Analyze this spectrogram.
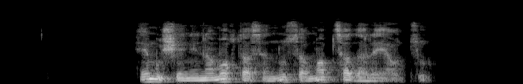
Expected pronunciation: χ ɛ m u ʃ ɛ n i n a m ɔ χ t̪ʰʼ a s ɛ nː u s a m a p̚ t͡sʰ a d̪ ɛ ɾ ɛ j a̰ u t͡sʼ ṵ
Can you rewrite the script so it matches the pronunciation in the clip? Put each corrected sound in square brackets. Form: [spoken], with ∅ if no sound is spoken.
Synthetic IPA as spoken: [h] ɛ m u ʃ ɛ n i n a m ɔ χ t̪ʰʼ a s ɛ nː u s a m a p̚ t͡sʰ a d̪ [a] ɾ ɛ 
